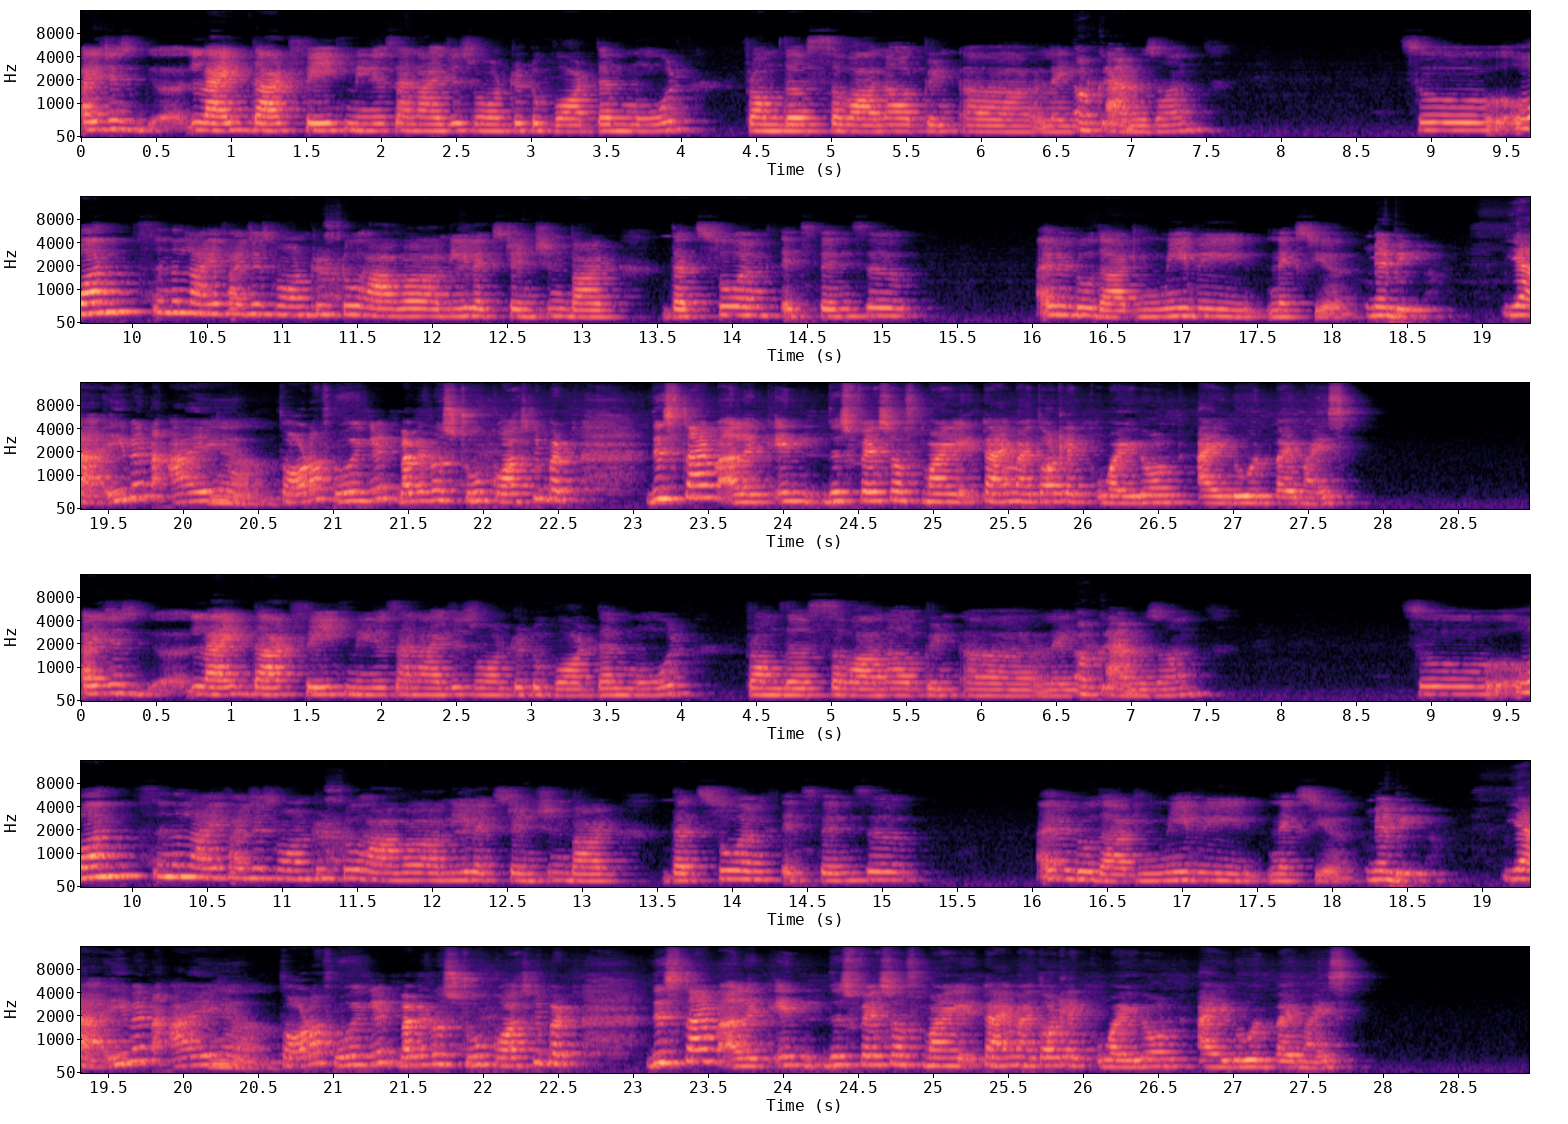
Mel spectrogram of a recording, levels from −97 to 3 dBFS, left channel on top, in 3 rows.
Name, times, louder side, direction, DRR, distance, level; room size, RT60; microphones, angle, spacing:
voice 1, 0.0-4.0 4.4-7.4 8.8-13.2 13.5-15.2 16.0-18.1 20.2-20.6, left 2 dB, 65° left, 3 dB, 1.0 m, -25 dB
voice 2, 6.6-7.0 18.2-18.7 19.1-27.7, left 2 dB, 35° left, 0 dB, 2.4 m, -23 dB
8.6 x 3.7 x 4.9 m, 0.38 s
head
